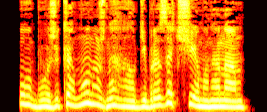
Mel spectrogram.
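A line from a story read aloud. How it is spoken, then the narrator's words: Whining. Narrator (Russian): захныкала планка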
